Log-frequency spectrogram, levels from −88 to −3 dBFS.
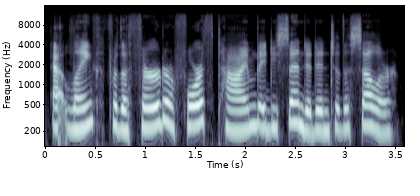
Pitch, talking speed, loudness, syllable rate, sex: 220 Hz, 215 wpm, -18 LUFS, 5.0 syllables/s, female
